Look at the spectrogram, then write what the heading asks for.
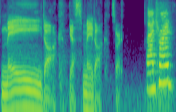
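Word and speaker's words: Madoc: May dock yeah sorry we've been pronouncing madok wrong the entire time so our apologies I think we said Maddock 100 times so uh again this calm is making very clearly sure that we know it's May doc yes madok sorry I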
